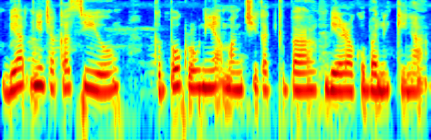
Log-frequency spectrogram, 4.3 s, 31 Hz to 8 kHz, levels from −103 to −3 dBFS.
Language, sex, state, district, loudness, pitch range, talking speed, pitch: Garo, female, Meghalaya, West Garo Hills, -15 LUFS, 220-245 Hz, 110 wpm, 235 Hz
